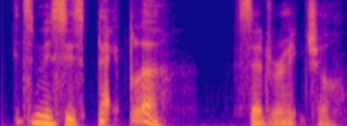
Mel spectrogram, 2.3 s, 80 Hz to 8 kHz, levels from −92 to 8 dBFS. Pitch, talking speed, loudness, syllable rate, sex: 115 Hz, 130 wpm, -20 LUFS, 4.1 syllables/s, male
